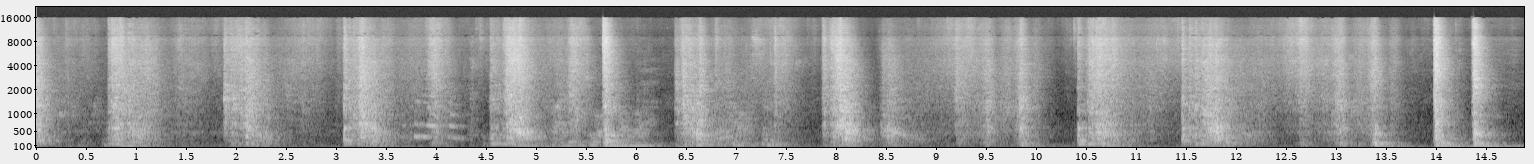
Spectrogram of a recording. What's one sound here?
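A shovel scrapes and scoops wet concrete in rhythmic strokes.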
